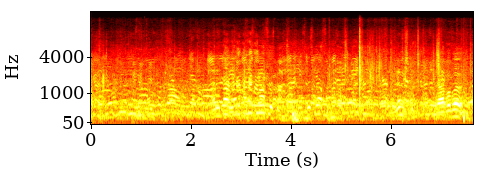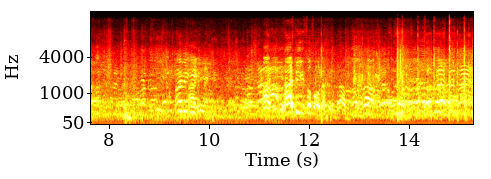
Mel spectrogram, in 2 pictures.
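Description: Men shout to one another on an outdoor pitch.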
